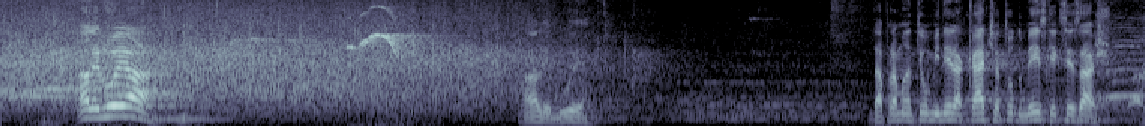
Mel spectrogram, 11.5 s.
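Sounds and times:
high whistle or cheer: 0.0 - 4.4
crowd applauding: 0.0 - 6.6
speech: 0.8 - 1.7, 5.2 - 6.0, 8.7 - 11.2.

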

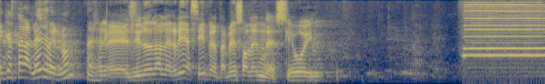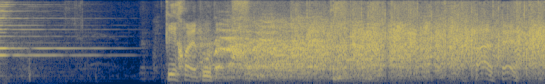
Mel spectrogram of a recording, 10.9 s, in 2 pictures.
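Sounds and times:
speech: 0.0 - 3.5, 7.1 - 9.1, 10.3 - 10.9
laughter: 3.2 - 4.6, 6.8 - 10.9
audience applause: 7.7 - 10.9.

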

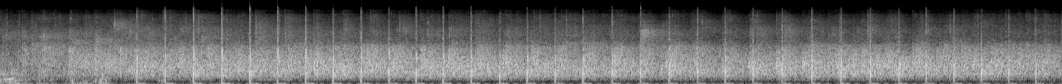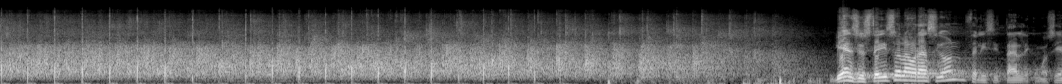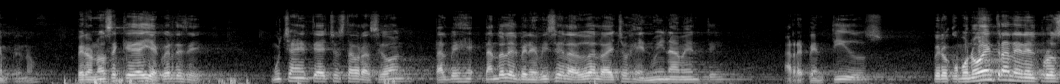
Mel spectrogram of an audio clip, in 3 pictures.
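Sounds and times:
audience applause: 0.0 - 18.8
speech: 19.0 - 23.4, 24.0 - 28.5, 29.1 - 31.8.

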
